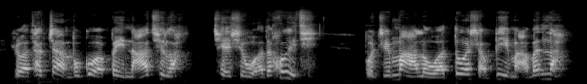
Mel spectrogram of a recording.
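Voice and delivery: ordinary delivery, nothing marked

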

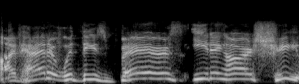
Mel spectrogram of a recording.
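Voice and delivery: very high-pitched voice yelling out. Voicing the bartender after a shot lands above the door: yelling bartender. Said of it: "the bartender yells out".

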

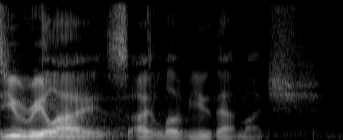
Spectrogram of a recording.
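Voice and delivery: put-on whisper. Retelling what mom said while the family crowded around: imitating a whisper. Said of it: "she whispered to me".

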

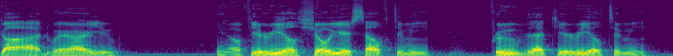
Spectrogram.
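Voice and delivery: put-on screaming, crying out. Retelling crying out to God alone by the lake: retelling a scream. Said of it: "I'd scream out".

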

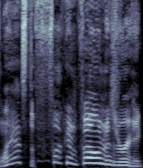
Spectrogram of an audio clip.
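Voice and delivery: mock very high, shrill, rushed shouting. Recounting what Jody yells to Lance, the speaker acts it out: retelling Jody's yell. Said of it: "I just like how she yells".

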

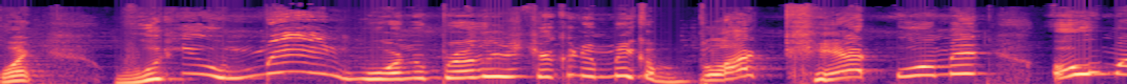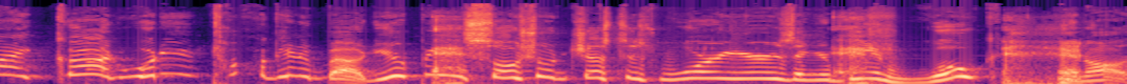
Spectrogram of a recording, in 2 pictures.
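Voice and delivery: shrill, very high, scandalized, outraged ranting. Retelling how fans reacted to a casting choice: imitating outraged fanboys.

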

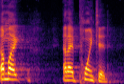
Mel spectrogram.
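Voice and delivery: ordinary delivery

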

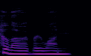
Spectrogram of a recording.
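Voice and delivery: sombre, solemn, subdued tone. Opening a theater podcast episode, greeting listeners, somber. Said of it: "If you couldn't tell by the sound of my voice".

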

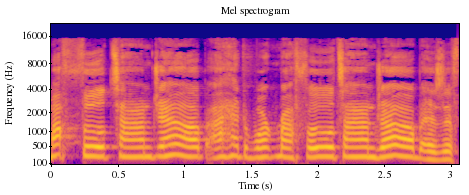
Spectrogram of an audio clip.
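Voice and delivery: mocking impersonation. Speaker throws the other person's words back at her, mocking imitation of her. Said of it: "I'll do it like you".

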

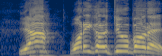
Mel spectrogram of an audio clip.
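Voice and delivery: excited, high, loud, hyped commentary-style voice.

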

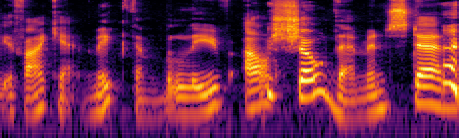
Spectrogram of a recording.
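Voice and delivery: animated cartoon voice with pitch swinging all around. Retelling a film scene where a boy does an impression: Grinch voice. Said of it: "Elliot does a little Grinch impression".

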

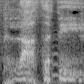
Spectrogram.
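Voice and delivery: hushed, soft, breathy, mystical whisper.

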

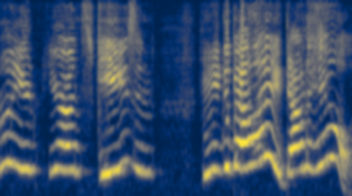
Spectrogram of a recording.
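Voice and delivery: put-on shrill, very high, very loud little-kid voice. Acting out a child answering a question: imitating a four-year-old's voice. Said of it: "his four-year-old voice".

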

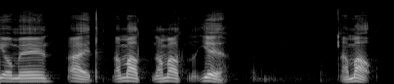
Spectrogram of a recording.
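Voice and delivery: mock nonchalant, callous indifference. Retelling a killer being told his sentence: imitating a nonchalant killer. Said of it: "a stone cold killer be told his".

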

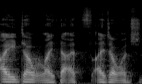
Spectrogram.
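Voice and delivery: ordinary talk

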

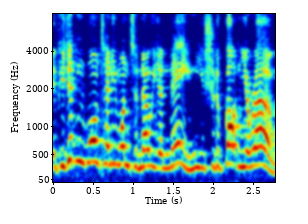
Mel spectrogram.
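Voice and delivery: loud, high-pitched jeering shout. A game player's character runs up to a woman before attacking, shouting a taunt. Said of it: "I'm going to shout".

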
